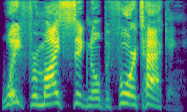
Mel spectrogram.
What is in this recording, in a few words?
Attack Wait, Soldier Male; Soldier Male 01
